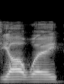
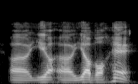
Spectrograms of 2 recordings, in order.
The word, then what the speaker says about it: Yahweh: of course is Yahoo they mispronounce this Yahweh in here in the Aramaic it is Allah Allah hey but but correctly it should be yah whoa hey and we find it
